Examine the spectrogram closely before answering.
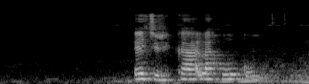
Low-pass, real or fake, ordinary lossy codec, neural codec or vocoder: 10.8 kHz; real; Opus, 32 kbps; none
